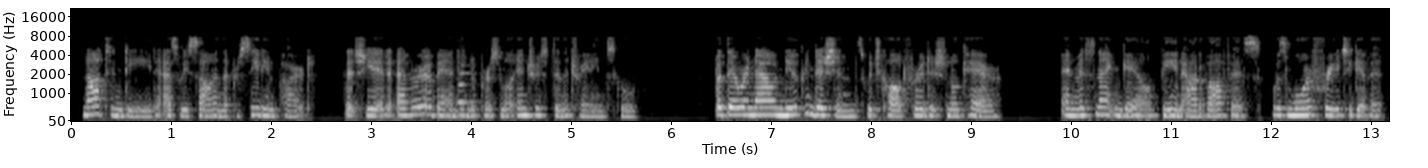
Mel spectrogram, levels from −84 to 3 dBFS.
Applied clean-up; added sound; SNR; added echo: neural mask model RNNoise.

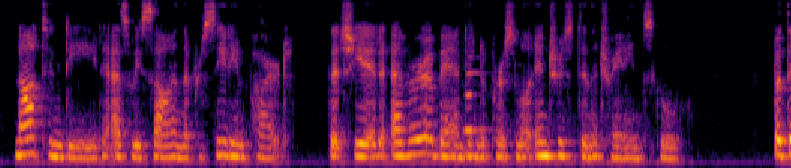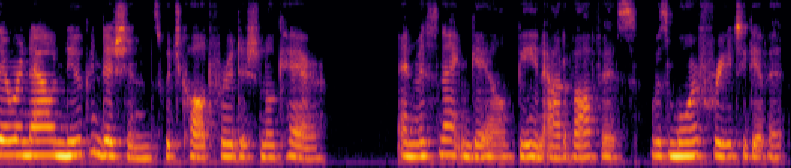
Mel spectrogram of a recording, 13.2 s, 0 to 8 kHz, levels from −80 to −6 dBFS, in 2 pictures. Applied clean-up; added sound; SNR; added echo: none; Wind instrument, woodwind instrument; 13 dB; none.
